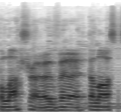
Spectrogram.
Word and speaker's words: Balatro: little supercut of all the different ways I've pronounced Balatro over the last, like, year. Balataro, I think, was my favorite.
